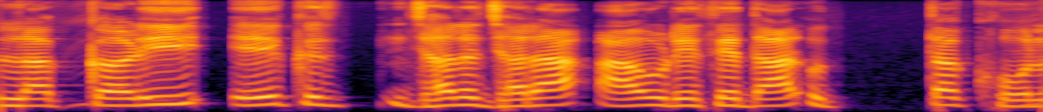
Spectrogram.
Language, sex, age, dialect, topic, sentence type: Bhojpuri, male, 25-30, Western, agriculture, statement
